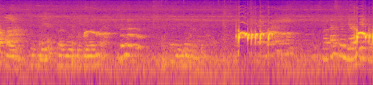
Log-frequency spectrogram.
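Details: Zebra dove of local stock singing as a lure for other doves. Soft, drawn cooing runs through the first seconds, then one loud stuttering burst of quick notes, and another begins at the end.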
